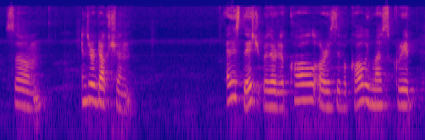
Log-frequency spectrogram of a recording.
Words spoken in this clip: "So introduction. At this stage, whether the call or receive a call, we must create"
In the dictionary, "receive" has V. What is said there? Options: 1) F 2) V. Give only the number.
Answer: 1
